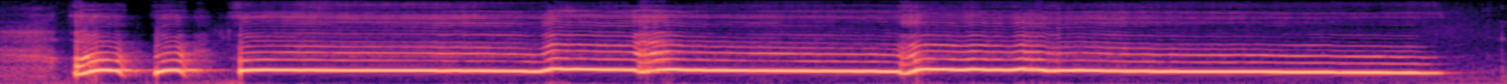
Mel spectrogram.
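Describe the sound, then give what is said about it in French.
A wolf lets out a long, sustained howl that slowly falls in pitch with a few small breaks, after two short rising yelps. It's loud and clear, with no talking. “Ce sont donc les loups de Francfort.”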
